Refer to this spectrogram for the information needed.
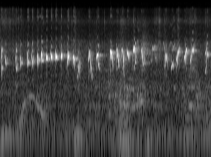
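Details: Young yellow-vented bulbul, a sound used to coax other bulbuls into song. Fast, even series of bright high chirps with brief pauses and a faint lower slurred whistle early on.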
